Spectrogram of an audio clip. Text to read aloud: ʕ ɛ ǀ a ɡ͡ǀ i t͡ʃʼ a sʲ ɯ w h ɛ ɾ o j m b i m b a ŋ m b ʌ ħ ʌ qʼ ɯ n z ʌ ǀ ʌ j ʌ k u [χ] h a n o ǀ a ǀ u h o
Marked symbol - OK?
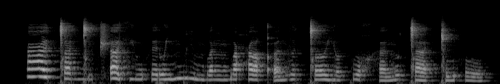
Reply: yes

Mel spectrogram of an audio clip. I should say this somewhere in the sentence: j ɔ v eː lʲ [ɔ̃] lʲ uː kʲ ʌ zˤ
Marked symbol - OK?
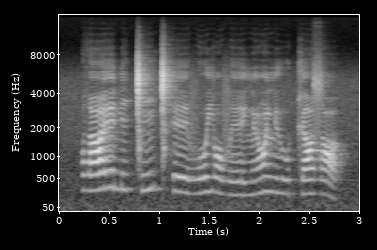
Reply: yes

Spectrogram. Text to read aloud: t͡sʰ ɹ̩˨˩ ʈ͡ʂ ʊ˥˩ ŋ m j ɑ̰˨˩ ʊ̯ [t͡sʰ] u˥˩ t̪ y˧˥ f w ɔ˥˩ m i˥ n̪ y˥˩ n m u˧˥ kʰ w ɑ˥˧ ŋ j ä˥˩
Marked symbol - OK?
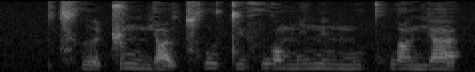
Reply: yes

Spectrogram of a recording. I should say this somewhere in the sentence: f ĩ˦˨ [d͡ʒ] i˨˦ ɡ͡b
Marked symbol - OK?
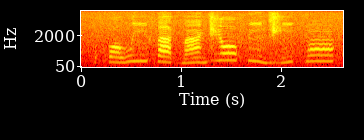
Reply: yes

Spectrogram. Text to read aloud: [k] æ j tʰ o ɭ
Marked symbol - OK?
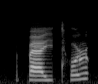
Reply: no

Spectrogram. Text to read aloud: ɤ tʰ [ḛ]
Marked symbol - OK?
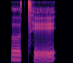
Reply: yes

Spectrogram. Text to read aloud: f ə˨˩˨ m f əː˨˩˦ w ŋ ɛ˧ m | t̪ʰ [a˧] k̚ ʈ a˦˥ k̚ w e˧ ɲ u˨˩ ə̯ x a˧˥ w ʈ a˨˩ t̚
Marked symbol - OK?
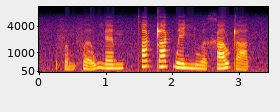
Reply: no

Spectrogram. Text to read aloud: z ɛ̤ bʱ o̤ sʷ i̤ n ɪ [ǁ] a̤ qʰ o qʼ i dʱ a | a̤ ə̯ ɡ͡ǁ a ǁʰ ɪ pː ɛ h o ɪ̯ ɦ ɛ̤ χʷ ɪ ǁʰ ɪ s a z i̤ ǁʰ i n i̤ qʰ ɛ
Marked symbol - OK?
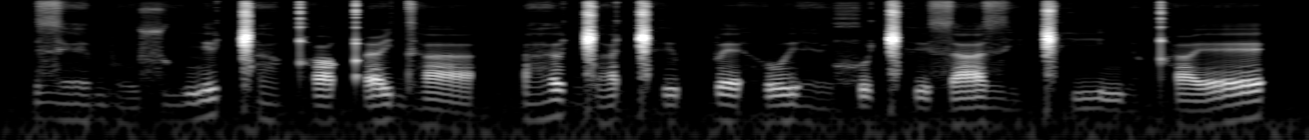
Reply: yes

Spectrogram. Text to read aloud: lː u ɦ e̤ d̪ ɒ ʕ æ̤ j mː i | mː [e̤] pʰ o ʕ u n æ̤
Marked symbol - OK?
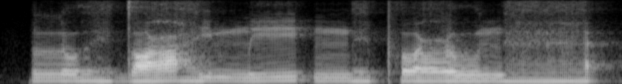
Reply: yes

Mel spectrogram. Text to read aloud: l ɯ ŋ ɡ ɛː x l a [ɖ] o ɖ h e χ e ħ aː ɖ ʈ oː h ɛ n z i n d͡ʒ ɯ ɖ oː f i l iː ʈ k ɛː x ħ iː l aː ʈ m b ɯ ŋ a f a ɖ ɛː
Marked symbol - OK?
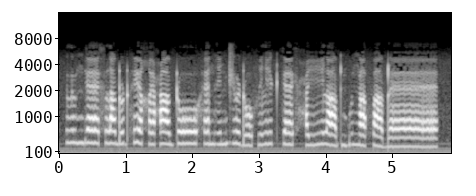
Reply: yes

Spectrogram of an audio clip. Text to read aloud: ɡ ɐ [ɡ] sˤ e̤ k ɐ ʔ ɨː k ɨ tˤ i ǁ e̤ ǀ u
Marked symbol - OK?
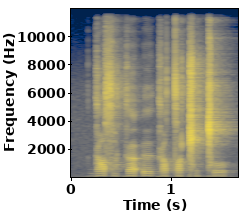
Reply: no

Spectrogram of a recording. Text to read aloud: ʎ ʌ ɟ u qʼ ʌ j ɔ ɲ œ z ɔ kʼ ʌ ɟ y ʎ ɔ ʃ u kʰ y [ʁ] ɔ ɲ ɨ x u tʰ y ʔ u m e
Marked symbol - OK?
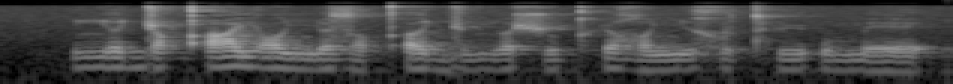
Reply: yes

